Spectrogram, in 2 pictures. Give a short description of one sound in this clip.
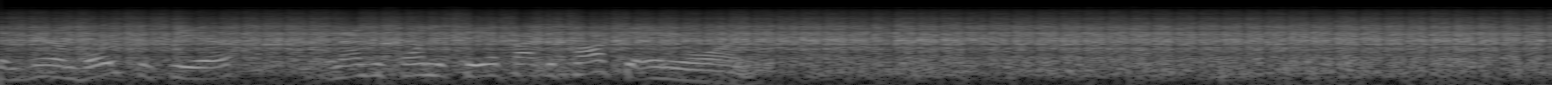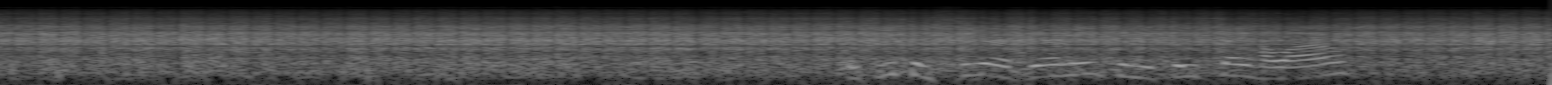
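Warbling, wavering tones come from a small radio through the static.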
